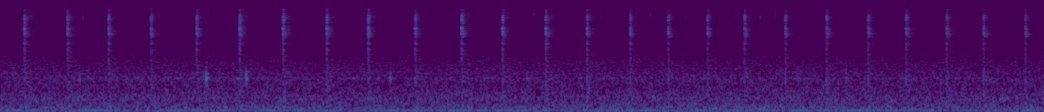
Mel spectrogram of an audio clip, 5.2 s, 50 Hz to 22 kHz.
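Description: A medium rectangular stainless steel wire-mesh basket, hollow and empty, rests on a white foam mat with sensor cables clipped to its rim. It is tapped repeatedly on the mesh and rim with a long white plastic rod. The result is a steady, even run of quick, light, bright ticks over a low, constant hum near 120 Hz.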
